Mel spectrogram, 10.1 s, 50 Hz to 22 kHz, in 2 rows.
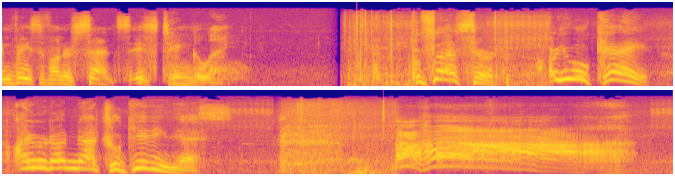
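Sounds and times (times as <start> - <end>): man yelling: 8.0 - 9.8.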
